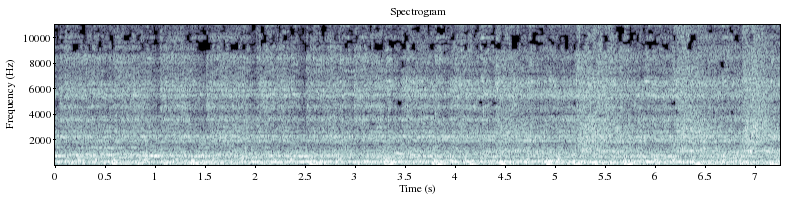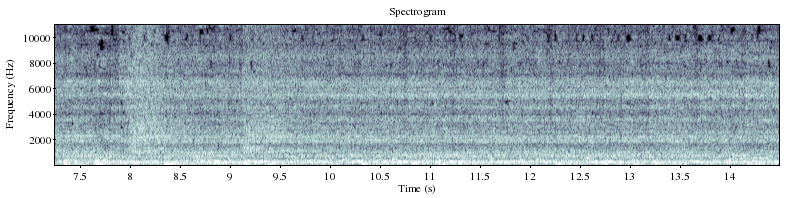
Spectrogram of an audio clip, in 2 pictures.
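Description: Nagara naam ensemble playing: large nagara drums beaten in a fast, even rhythm under the continuous clash of large brass hand cymbals. The cymbals swell louder in the middle stretch.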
